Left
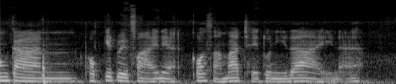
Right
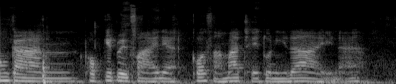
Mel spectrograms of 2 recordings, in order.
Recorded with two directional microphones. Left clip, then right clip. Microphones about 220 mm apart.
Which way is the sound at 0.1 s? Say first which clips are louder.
Left 3 dB; 10° left (ahead or behind).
